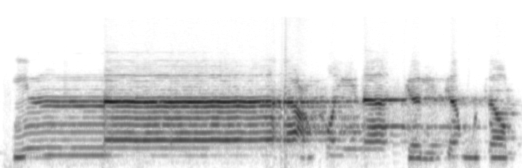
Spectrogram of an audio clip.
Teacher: He keeps the noon sound for a bit longer, and then he prolongs the inna because of madd saghir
